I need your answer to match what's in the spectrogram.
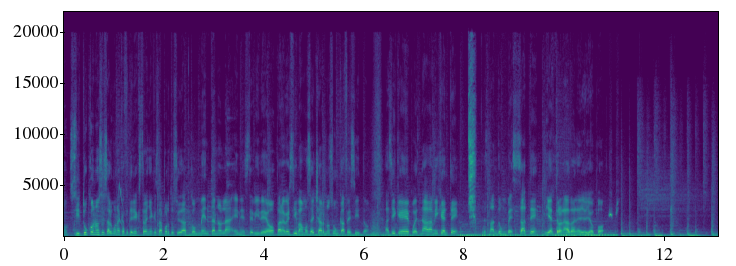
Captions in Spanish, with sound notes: Si tú conoces alguna cafetería extraña que está por tu ciudad, coméntanosla en este video para ver si vamos a echarnos un cafecito. Así que pues nada, mi gente, les mando un besote bien tronado en el yoyopo. [chiflido de despedida]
